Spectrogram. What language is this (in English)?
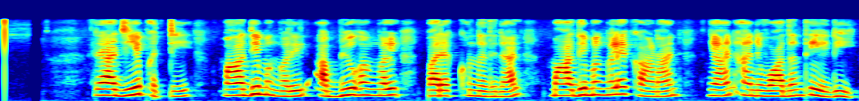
Malayalam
